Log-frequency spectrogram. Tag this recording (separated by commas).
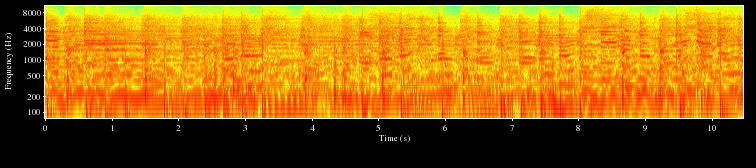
Grunge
